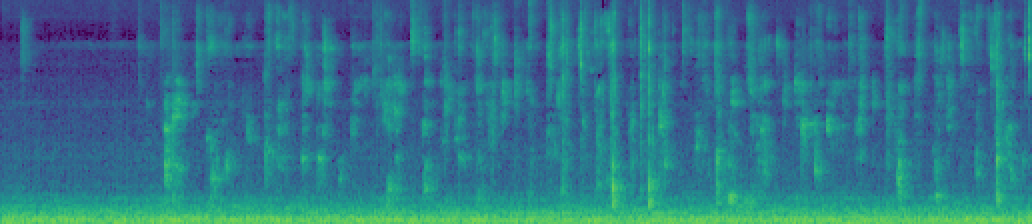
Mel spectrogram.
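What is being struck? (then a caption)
Small glass jar with water. A small clear glass jar with a green lid, partly filled with water, is held in one hand and shaken and tilted close to the microphone. A steady low rumble runs underneath, while short bright sloshes and splashes of the water inside the glass come through throughout.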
